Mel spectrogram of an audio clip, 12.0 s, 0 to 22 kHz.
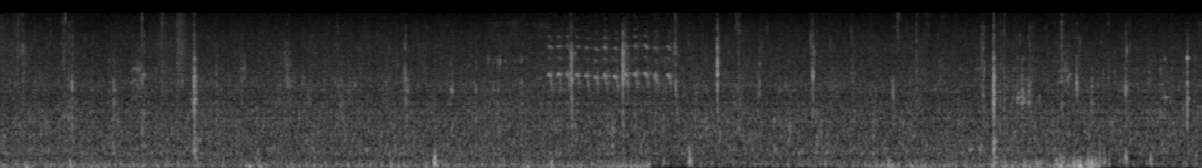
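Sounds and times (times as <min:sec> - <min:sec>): chewing and lip-smacking: 0:00.0 - 0:12.0
wind rumble on microphone: 0:02.3 - 0:07.2, 0:08.5 - 0:12.0.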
